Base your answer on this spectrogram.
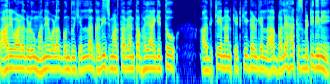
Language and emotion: Kannada, fearful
